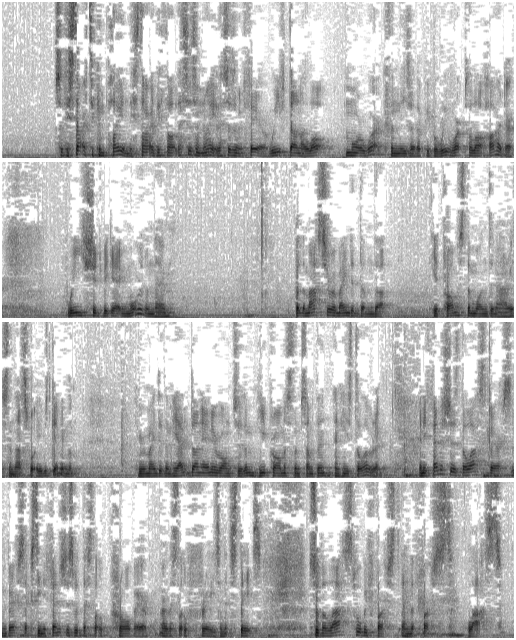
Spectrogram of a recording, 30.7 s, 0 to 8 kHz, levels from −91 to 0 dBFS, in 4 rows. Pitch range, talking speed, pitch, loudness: 120-145 Hz, 205 wpm, 135 Hz, -17 LUFS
